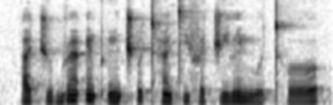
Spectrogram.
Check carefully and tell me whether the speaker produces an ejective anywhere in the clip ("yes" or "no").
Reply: yes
